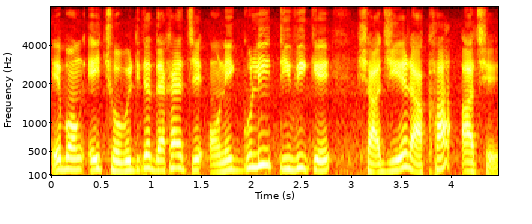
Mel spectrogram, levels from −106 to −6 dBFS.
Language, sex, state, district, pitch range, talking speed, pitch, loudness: Bengali, male, West Bengal, Jhargram, 175-215 Hz, 145 wpm, 185 Hz, -14 LUFS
